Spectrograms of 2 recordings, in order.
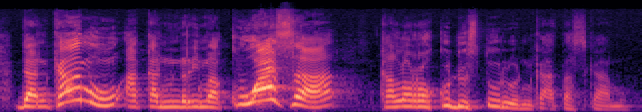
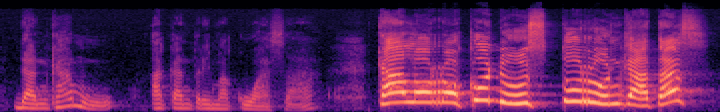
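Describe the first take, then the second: First: The stress falls on the word kuasa. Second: The stress falls on the words Roh Kudus. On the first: The power is what believers receive. The speaker calls it wrong. "Biasanya ayat itu ... dibacanya begini. ... Karena kuasanya yang bisa diperkanan" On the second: The Holy Spirit is what believers need. The speaker calls it right. "bacanya harusnya gini. ... Yang kita butuh Roh Kudus"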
